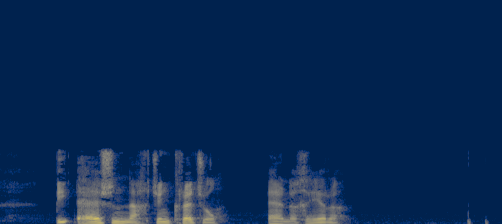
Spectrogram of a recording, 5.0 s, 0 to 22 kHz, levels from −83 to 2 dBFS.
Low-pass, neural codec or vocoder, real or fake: 7.2 kHz; none; real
